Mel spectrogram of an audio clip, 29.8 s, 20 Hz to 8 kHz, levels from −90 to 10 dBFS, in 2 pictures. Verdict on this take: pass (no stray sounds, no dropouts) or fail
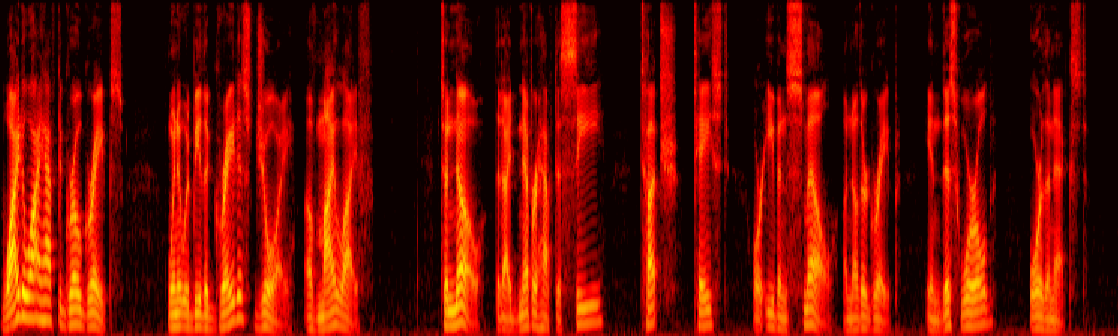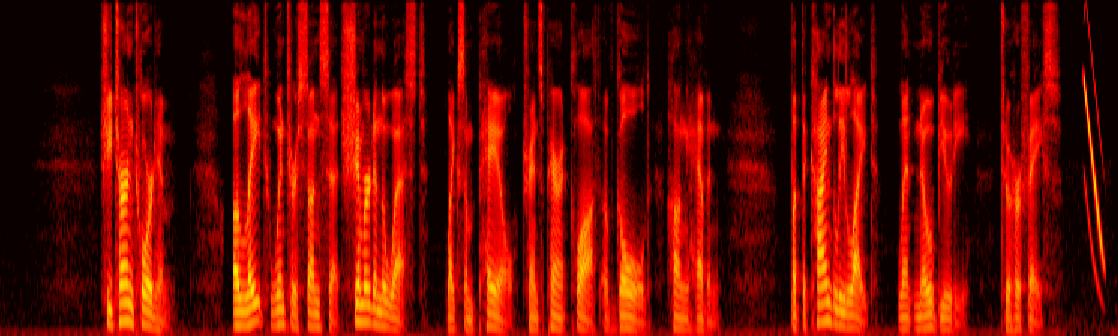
fail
